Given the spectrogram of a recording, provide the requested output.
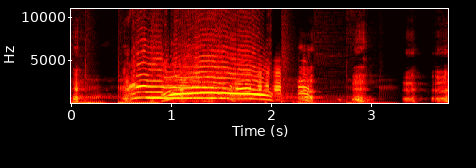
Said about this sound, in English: Insert goat noise.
